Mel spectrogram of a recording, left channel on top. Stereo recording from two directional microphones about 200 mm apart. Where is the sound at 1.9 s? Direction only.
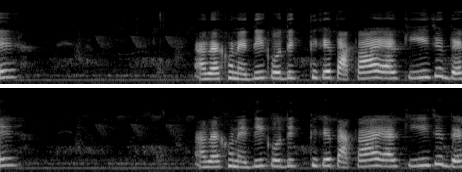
10° left (ahead or behind).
